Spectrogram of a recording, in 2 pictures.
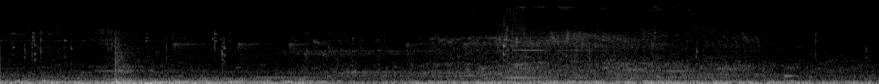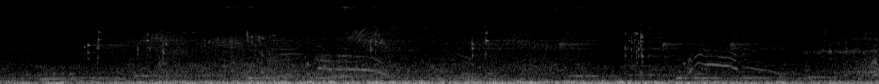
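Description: Low, dark music plays steadily.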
